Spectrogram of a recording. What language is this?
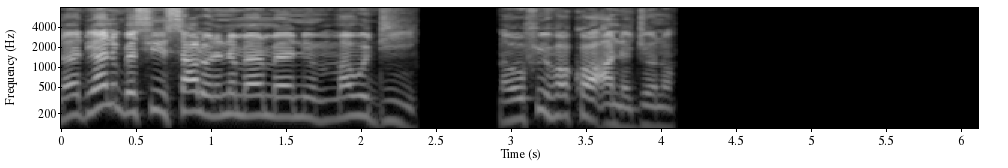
Akan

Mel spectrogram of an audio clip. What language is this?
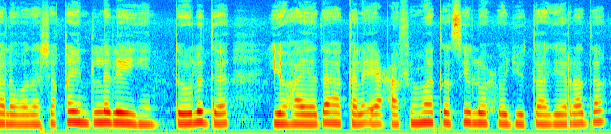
Somali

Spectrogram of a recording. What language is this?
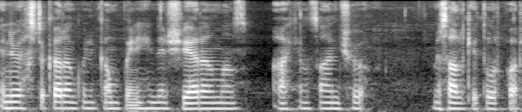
Kashmiri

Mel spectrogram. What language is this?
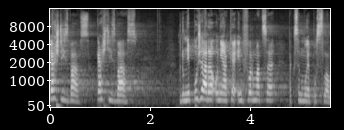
Czech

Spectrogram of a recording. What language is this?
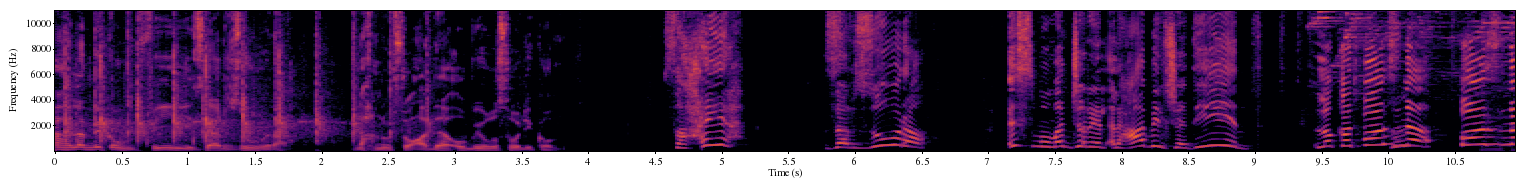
Arabic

